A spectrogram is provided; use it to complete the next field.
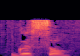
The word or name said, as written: ghusl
